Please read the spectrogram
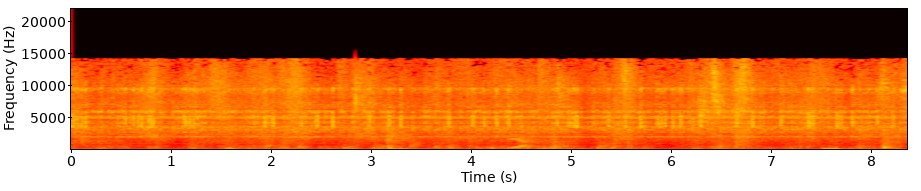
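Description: Judo training hall during standing sparring: a steady background of room noise and faint voices, with one thump about three seconds in.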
